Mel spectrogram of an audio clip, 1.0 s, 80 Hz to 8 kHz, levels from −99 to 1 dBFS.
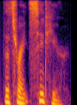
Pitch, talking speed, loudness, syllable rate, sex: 140 Hz, 230 wpm, -16 LUFS, 6.2 syllables/s, male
